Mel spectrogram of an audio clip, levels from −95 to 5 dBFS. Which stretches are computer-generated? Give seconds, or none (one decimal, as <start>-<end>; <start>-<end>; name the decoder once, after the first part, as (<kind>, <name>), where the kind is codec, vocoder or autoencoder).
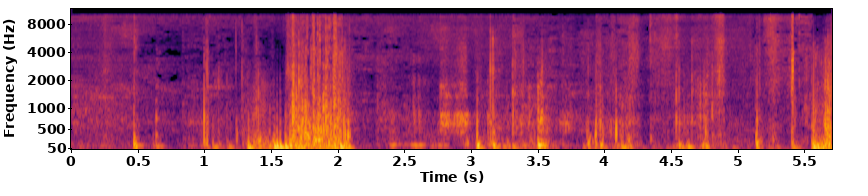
0.0-0.5 (codec, DAC); 2.6-3.3; 4.4-5.1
